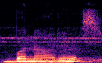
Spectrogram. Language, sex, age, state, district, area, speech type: Hindi, female, 18-30, Uttar Pradesh, Mirzapur, rural, spontaneous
